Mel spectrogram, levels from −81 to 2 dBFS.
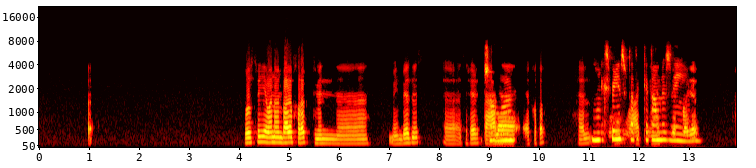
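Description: An echo canceller likely mistook double talk for its own echo and turned the talker down. This is speech suppressed in double talk at 9.09–9.25, 9.47–9.77, 11.32–12.24 and 12.60–13.19 s, where the speech dips by about 10 dB at first, then deepens to about 25 dB.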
